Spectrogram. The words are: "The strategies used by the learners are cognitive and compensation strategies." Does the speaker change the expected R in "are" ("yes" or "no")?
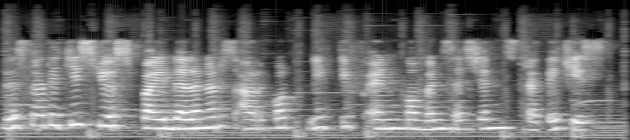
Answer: no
